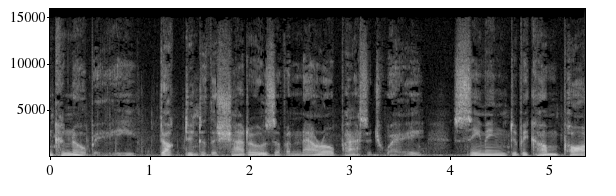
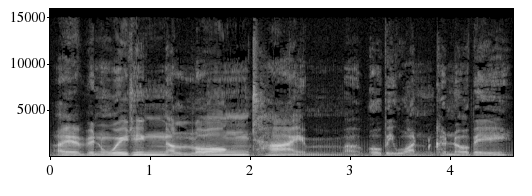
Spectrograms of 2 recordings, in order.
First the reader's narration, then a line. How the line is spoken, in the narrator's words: Darth Vader intoned solemnly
